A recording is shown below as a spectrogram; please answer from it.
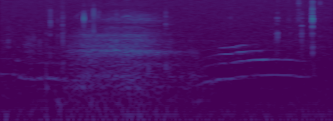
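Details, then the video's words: A talkative female domestic cat meowing in the background indoors: faint, drawn-out meows that wobble and rise then fall gently, one near the start and a longer one in the second half, with no other clear sounds. "I don't know if you can hear my kitty cat in the background she's being talkative now"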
